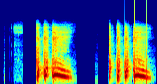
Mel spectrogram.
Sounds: Throat clearing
